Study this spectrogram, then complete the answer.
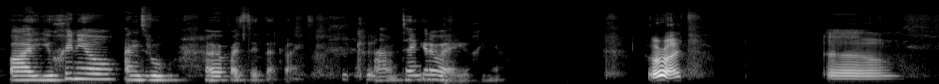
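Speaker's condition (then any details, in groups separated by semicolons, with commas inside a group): No condition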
